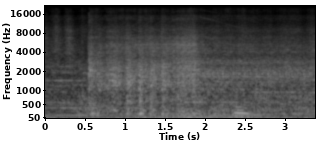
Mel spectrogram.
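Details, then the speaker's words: Suzuki Swift diesel after refitting a loose fuel temperature sensor coupler (DTC P0180, now in history): short crank, then a steady, even diesel idle with no knocks or misses; MIL still lit and needs clearing. "Start হয়ে গেছে আমাদের গাড়ি, এমআইটা এখনো জ্বলছে, MI light জ্বলছে, সেটা clear করতে হবে।"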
